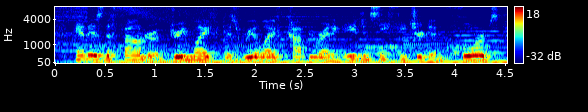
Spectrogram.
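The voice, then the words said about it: Midwestern American accent. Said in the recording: “the accent is so heartwarming to me ... I always just feel at home when I get to talk to a Midwesterner.”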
